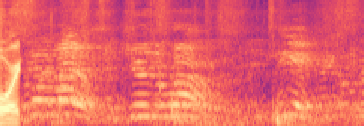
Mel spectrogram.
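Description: Indistinct voices from around the cage, quieter than the commentary, with a short sharp knock near the end.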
